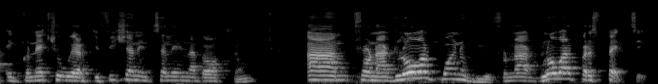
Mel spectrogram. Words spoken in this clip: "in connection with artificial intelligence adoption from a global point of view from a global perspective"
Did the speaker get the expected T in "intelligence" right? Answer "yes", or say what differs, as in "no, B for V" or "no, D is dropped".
no, S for T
